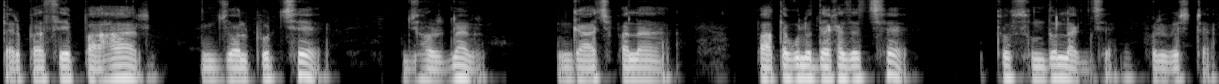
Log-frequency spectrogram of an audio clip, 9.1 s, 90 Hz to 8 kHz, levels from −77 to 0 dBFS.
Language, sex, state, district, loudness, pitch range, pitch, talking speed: Bengali, male, West Bengal, Malda, -18 LUFS, 110-120 Hz, 115 Hz, 100 wpm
